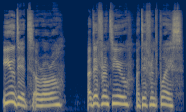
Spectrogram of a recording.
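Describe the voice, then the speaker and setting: An actress playing a young, sardonic demon queen and war captain, deadpan and dry, in a video game. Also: mid-range voice, moderate pace, no room sound, lightly acted. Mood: cool, deadpan. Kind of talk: video game character acting.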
